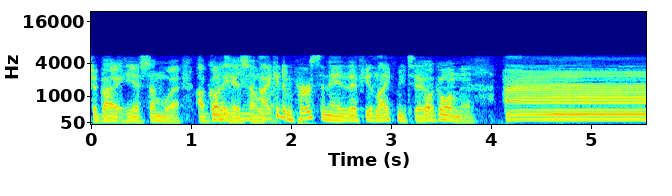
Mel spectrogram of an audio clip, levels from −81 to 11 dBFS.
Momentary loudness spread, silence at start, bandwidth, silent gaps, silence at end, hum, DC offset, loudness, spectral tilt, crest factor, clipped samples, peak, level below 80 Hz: 6 LU; 0 s; 5.4 kHz; none; 0 s; none; under 0.1%; -16 LUFS; -7.5 dB/octave; 14 dB; under 0.1%; -2 dBFS; -46 dBFS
